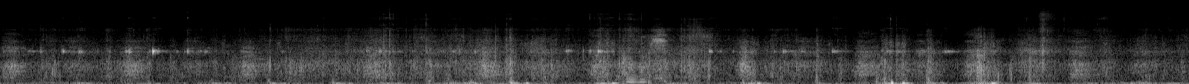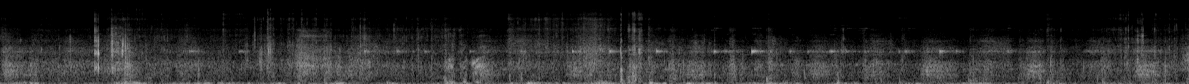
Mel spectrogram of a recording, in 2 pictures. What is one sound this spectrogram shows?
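Footsteps crunch on dry leaves and twigs.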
